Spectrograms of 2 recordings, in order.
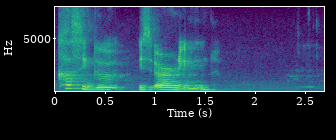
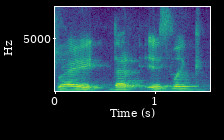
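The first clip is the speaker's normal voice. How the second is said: ordinary talk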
